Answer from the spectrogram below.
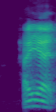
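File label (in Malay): "hayat", Malay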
